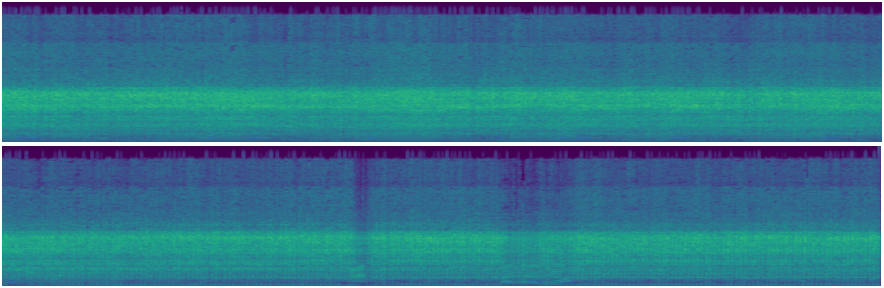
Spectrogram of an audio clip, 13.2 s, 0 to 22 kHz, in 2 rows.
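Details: TX35 four-stroke brush cutter that would not start, now running after fitting a new carburetor, priming and adding petrol: revs up and down, then steady, even buzzing idle, running cleanly.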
